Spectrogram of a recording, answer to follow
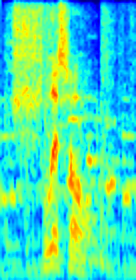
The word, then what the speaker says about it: Schlissel: Schlissel. Hello. And I'm patting myself on the back because I said it right. I got the L in there.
